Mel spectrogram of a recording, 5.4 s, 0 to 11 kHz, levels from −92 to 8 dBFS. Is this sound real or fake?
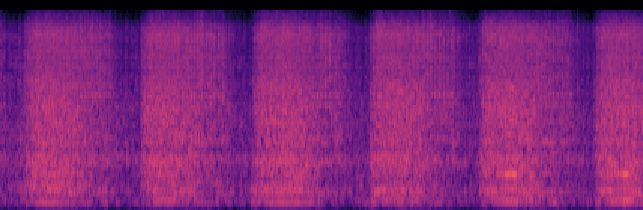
real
